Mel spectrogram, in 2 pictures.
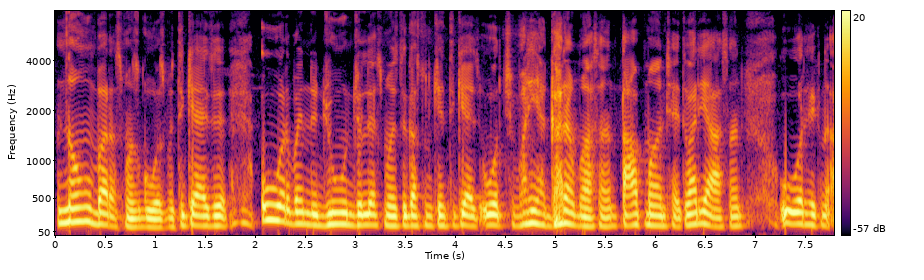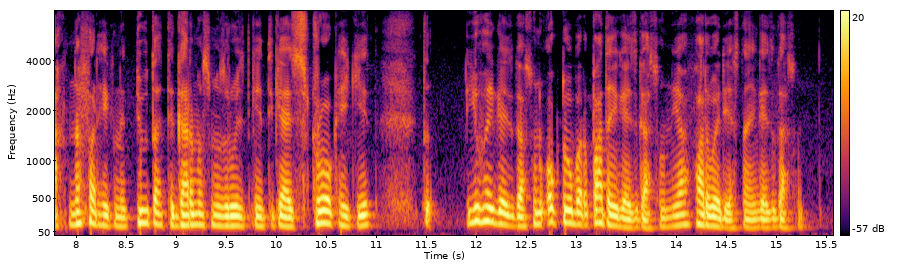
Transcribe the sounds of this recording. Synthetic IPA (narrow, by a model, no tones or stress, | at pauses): nɐʋũbɐɾɐsmɐnzɡoːzbɨt̪ikʲaːziuːʋɐɾbɐnːɨd͡ʒuːnd͡ʒuleɐsmɐnzt̪iɡɐsʰunkẽnt̪ikʲaːzʲoːɾt͡ʃʰiʋɐɽijaːɡʱɐɾɐmaːsaːnt̪aːpmaːnt͡ʃʰaːt̪ʋɐɽijaaːsaːnoːɾɦiknɨʔɐ̰kʰnɐfʰɐɾɦeknɨt̪jut̪ɐt̪ʰiɡʱɐɾmɐsmɐnzɾoːlit̪kʲẽt̪ikʲjaːzsʈɾoːkikit̪ | t̪ɨ | juɦɐjɡɐzʲɡɐsunoːkʈoːbɐɾpɐt̪ɐjɡɐzʲɡɐsunjaːpʰɐɾʋɐɾiɐst̪aːnɡɐzɡɐsun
